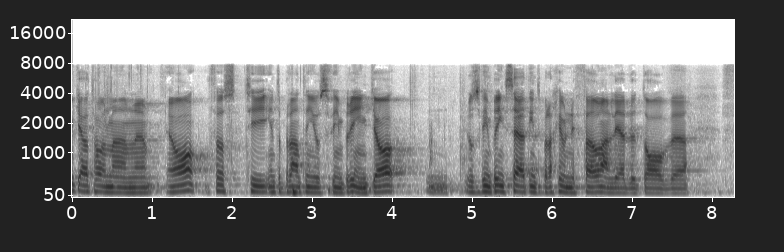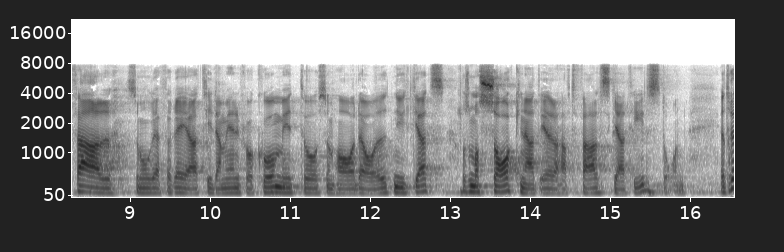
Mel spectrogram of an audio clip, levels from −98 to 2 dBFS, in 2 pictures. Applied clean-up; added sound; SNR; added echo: none; none; none; none.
